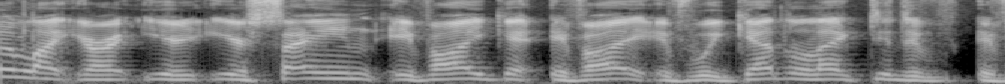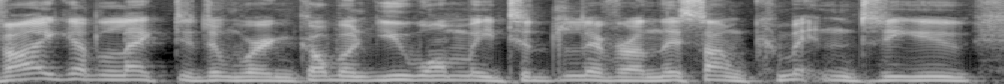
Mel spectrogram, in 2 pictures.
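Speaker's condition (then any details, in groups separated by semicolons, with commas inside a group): No condition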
